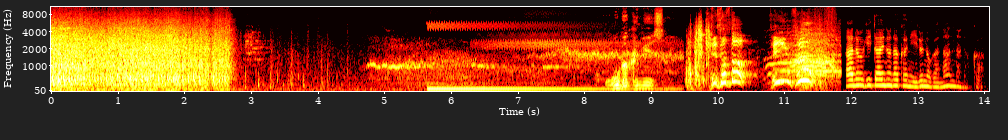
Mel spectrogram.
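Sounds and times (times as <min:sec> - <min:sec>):
automatic gunfire shot through a window: 0:00.0 - 0:03.0
steady tones: 0:05.7 - 0:10.9
speech: 0:08.8 - 0:14.0.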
